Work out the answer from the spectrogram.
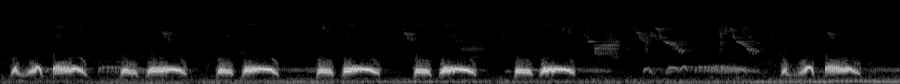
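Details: Spotted dove at a Ninh Thuận bird trap in Vietnam, delivering a long run of low rhythmic coo-croo phrases, pausing briefly amid a soft sustained hum and scattered high chirps of small birds before resuming.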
